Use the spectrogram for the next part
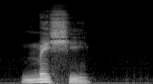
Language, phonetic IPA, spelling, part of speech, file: Polish, [ˈmɨɕi], mysi, adjective, Pl-mysi.ogg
